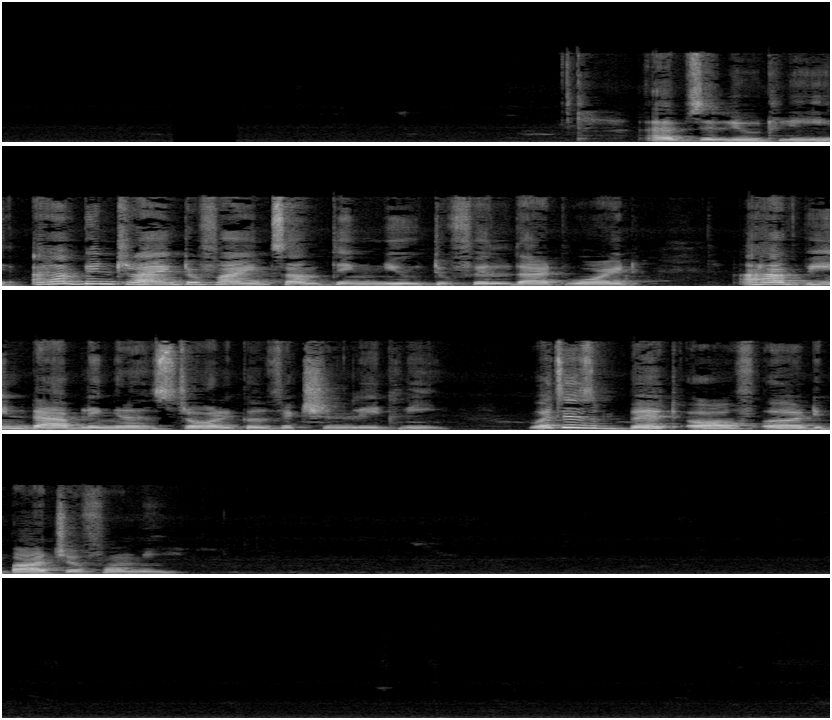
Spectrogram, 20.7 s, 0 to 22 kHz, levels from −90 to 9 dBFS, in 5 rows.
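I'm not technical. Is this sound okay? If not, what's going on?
No. A rebuffering stall happens at 0.85 seconds: the speech cuts to silence and picks up again at 1.18 seconds, exactly where it left off. The player simply ran out of downloaded audio and had to wait for more to arrive before carrying on. No speech is lost, but the pause adds about a third of a second, 0.32 seconds, to the clip.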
